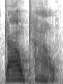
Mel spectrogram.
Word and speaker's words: Gaokao: Gaokao. Flippin' heck. It rhymes with Mao.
